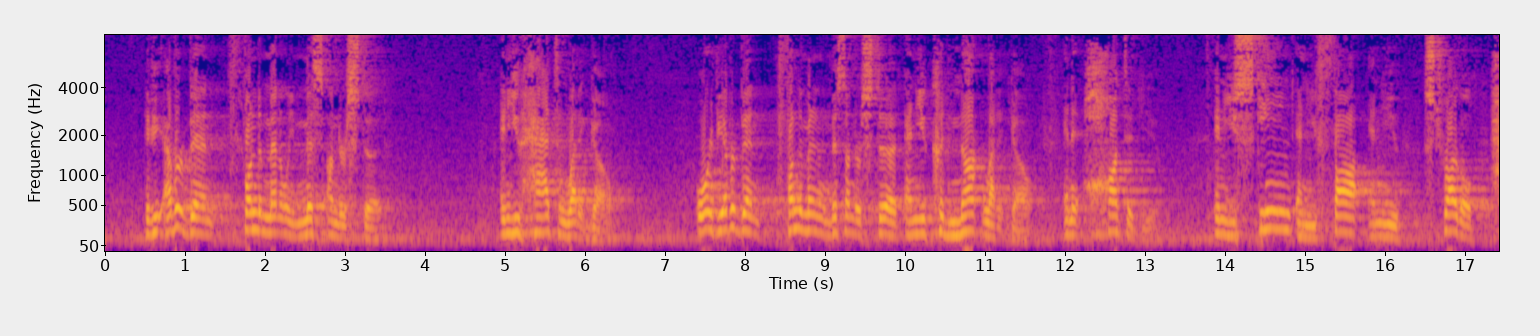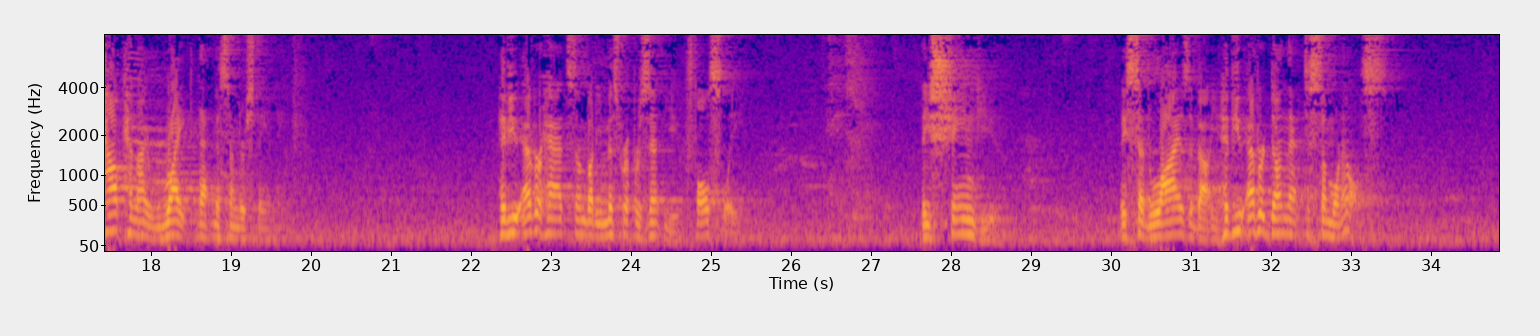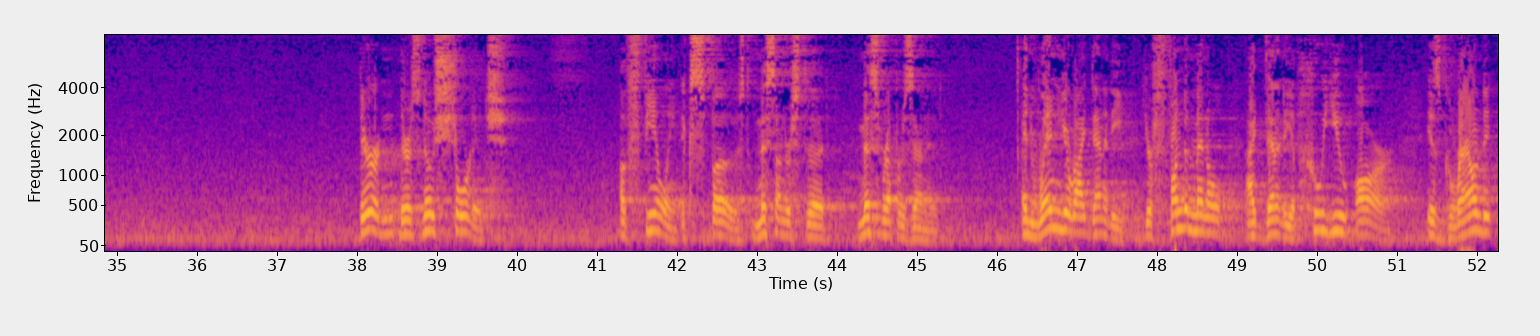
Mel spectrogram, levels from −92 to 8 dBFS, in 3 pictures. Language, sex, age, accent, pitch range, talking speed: English, male, 30-49, American, 125-170 Hz, 105 wpm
